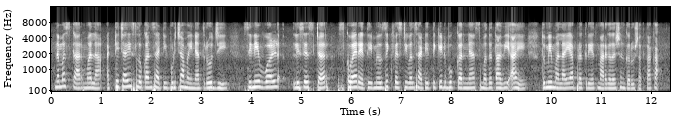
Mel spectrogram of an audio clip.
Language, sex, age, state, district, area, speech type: Marathi, female, 18-30, Maharashtra, Jalna, urban, read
